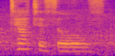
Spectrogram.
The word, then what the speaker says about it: Tattersalls: Tattersalls Lane I really don’t know how to pronounce it hahahaha Let’s listen to the correct pronunciation together Ta·Tuh·Sawlz Wow!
